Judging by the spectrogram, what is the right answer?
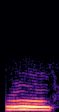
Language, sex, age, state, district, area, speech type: Maithili, female, 45-60, Bihar, Madhepura, urban, conversation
